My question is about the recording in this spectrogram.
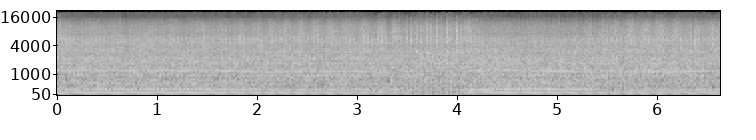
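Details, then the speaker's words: Used lawnmower engine fitted to an old Ariens walk-behind, first start at about half throttle and full choke: small single-cylinder engine pops and runs at a steady, even pace with a brief rise and settle; runs normally. "Oh, we got a pop. It ran good. That sounded really good. Excellent."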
